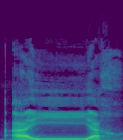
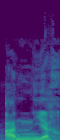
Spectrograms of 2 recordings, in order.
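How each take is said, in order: First: The n sound merges into the y sound. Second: The n sound is heard before the y. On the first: The speaker calls it right. "Kita baca ayah" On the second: The speaker calls it wrong. "jangan dibaca an yah"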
